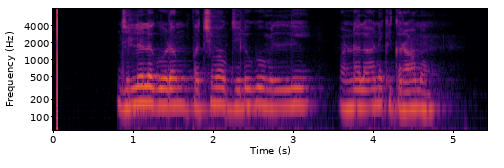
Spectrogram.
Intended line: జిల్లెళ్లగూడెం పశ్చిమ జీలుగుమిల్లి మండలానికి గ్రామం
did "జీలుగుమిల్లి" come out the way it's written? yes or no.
yes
